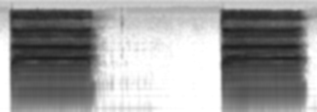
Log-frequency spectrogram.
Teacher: তা অক্ষরটি তা অক্ষরটি কোথা থেকে উচ্চারণ হয় লক্ষ্য করে দেখেন তা অক্ষরটি উচ্চারণ হচ্ছে জিহবার আগা সামনের ওপরের দুই দাঁতের গোড়ার সাথে লাগাইয়া উচ্চারণ হয়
